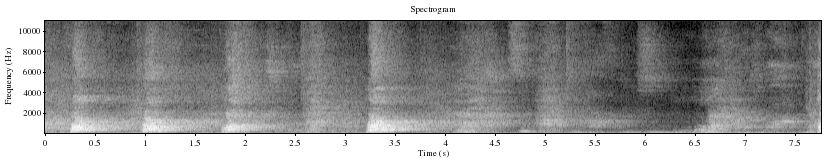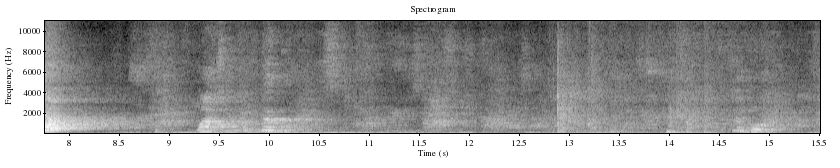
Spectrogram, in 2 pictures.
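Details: A 24-month-old male Rottweiler protecting his home from an intruder gives deep, forceful barks in short bursts, with human voices in between.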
